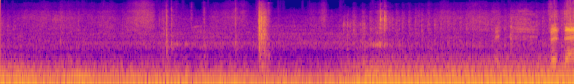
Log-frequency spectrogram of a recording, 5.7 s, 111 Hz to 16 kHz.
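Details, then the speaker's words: Mistreated BMW e46 running on raw-smelling fuel, catalytic converters and O2 sensors removed, driving under load: a deep, raspy, pulsing blat, louder than stock; horrible exhaust. "exhaust is horrible it's not a bad car it was just mistreated"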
